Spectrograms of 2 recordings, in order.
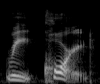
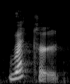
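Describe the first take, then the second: First: The stress is on the second syllable. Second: The stress is on the first syllable. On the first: It is a verb meaning to record. "重音节第二音节，这个是动词记录" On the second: It is a noun meaning a record. "重音节变到第一"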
